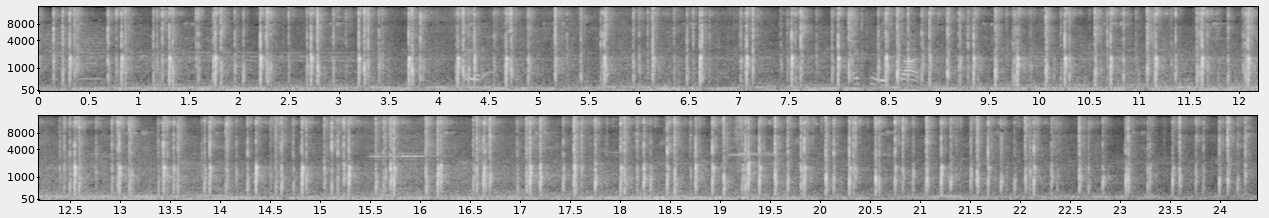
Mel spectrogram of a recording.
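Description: Steady, rapid hand clapping from a group at an outdoor Rang Panchami colour celebration in a garden, with voices counting along throughout.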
